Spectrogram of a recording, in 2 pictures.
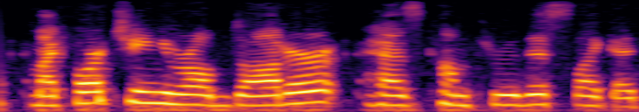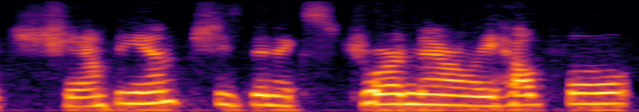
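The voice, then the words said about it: New York accent. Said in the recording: “New York, where I grew up, if you couldn't tell from my accent or my demeanor”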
